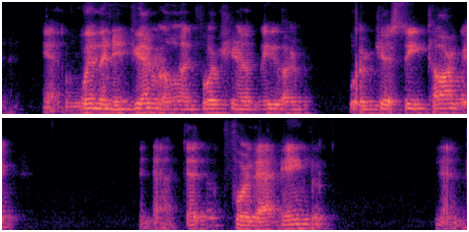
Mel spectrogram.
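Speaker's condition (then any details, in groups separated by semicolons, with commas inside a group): Parkinson's disease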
